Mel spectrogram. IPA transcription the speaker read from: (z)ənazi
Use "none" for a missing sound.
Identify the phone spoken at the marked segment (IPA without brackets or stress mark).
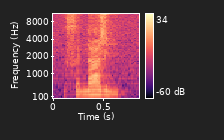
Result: θ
